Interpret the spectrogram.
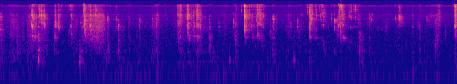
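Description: Close-miked chewing and crunching of loaded nachos with tortilla chips: soft, irregular crunches and mouth sounds.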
